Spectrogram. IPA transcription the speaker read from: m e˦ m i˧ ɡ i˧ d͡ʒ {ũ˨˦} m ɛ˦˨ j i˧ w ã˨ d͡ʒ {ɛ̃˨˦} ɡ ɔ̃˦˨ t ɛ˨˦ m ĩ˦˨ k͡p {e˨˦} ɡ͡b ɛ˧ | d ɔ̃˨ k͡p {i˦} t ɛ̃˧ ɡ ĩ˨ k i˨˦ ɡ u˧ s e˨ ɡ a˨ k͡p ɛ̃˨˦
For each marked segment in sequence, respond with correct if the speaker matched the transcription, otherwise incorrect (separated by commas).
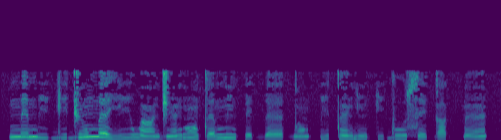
incorrect, correct, incorrect, incorrect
